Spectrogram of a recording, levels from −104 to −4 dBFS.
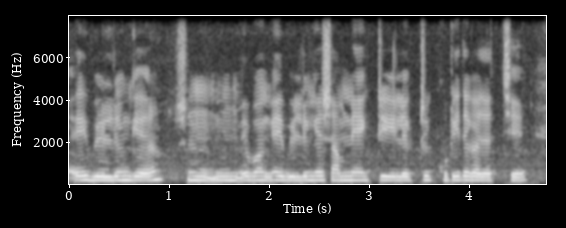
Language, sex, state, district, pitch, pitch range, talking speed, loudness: Bengali, female, Assam, Hailakandi, 185 Hz, 180-190 Hz, 150 wpm, -13 LUFS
